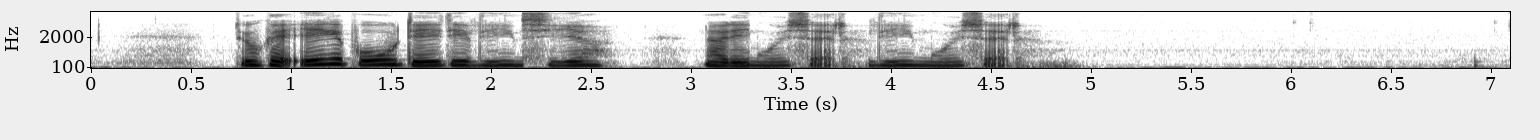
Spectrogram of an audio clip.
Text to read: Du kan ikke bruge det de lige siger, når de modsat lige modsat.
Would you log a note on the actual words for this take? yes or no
no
